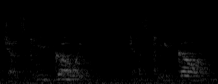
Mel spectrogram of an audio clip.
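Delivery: put-on a lightly gravelly, quiet old man's voice. Imitating the ghost's gravelly voice for the team. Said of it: "I can probably do it right now".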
